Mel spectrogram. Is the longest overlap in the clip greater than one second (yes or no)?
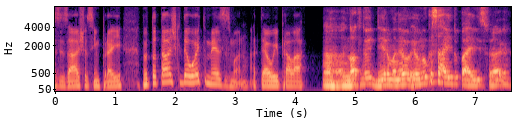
no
